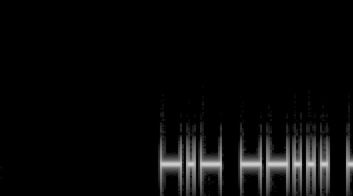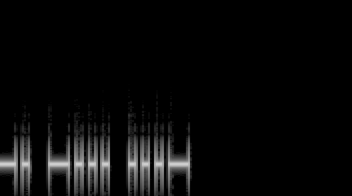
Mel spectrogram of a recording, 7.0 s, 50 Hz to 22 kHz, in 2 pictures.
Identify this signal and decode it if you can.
Morse code, heard as a keyed tone, about 18 wpm, 700 Hz. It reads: K7NBV
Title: Speed Racing - USA 1x3 Call Signs 15wpm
